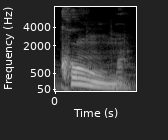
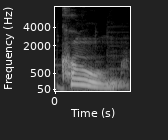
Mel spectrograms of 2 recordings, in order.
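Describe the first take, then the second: The two takes are said the same way.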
